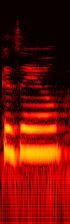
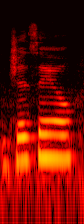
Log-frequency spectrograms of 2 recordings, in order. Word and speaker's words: Gizelle: And yes, I called her Gizelle because she spells her name with a G, and it kind of looks like it's pronounced Gazelle, but it's pronounced Giselle.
